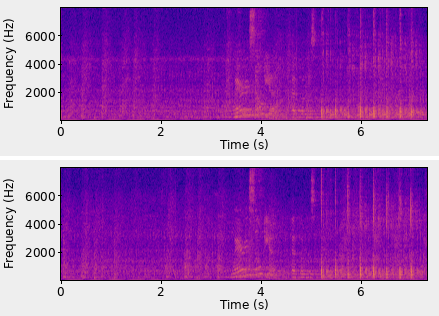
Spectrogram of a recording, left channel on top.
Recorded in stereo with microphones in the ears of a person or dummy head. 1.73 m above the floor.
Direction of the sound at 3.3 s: 45° right (ahead or behind).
